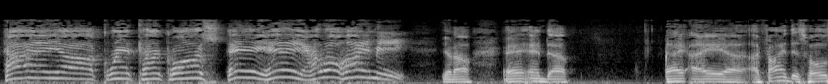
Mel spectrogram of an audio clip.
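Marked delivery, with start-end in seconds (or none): 0.0-4.1 high, slow hammed-up hollered hello; mock holler. Imported model mockingly hollers hello from the pool, high and slow. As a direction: ham it up like a hired model. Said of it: "jump up and holler".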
